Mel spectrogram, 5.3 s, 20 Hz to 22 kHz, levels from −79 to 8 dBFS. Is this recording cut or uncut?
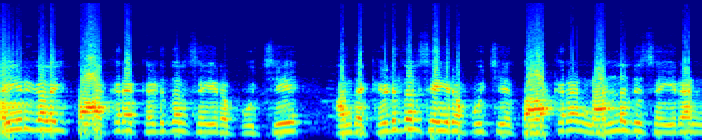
uncut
